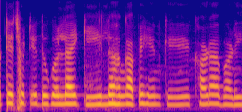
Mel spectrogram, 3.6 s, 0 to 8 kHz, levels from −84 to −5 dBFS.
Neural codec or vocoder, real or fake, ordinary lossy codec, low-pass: none; real; none; none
